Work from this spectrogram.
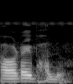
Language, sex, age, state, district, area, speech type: Bengali, male, 30-45, West Bengal, Birbhum, urban, spontaneous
